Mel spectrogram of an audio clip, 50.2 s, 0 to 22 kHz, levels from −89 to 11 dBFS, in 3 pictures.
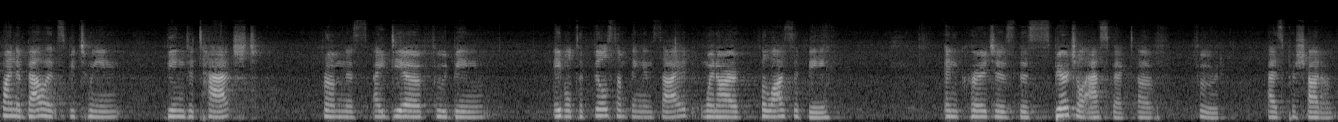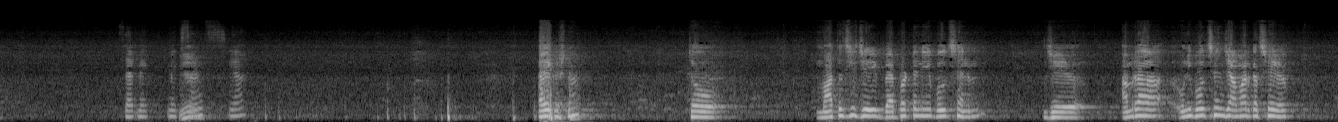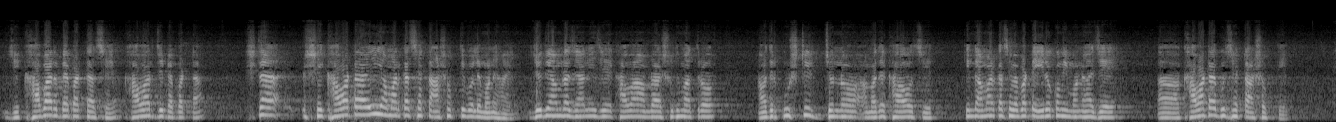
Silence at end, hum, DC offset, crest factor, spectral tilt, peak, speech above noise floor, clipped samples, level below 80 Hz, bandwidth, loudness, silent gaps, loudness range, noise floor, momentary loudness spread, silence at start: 0.55 s; none; under 0.1%; 18 dB; -6.5 dB/octave; -6 dBFS; 30 dB; under 0.1%; -62 dBFS; 10 kHz; -23 LUFS; none; 12 LU; -53 dBFS; 15 LU; 0 s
